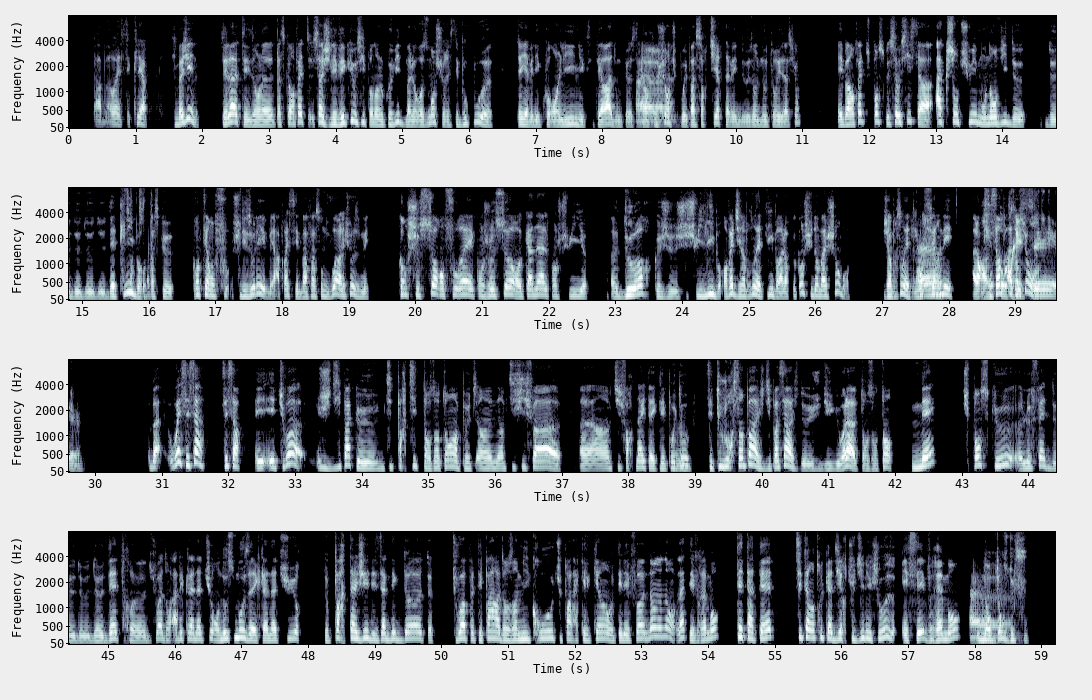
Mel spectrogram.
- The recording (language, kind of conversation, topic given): French, podcast, Comment la nature t’aide-t-elle à te ressourcer ?
- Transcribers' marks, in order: other noise; stressed: "accentué"; stressed: "Mais"; "anecdotes" said as "acnecdotes"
